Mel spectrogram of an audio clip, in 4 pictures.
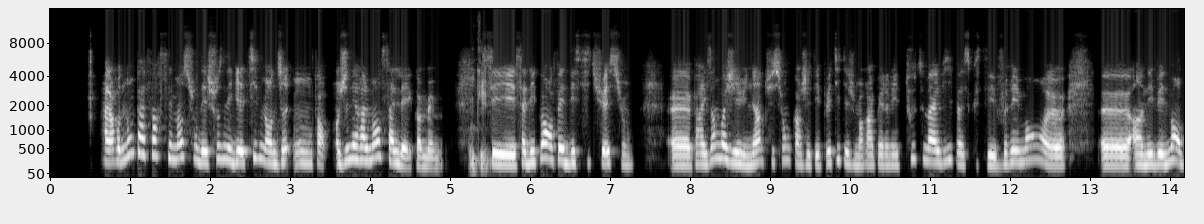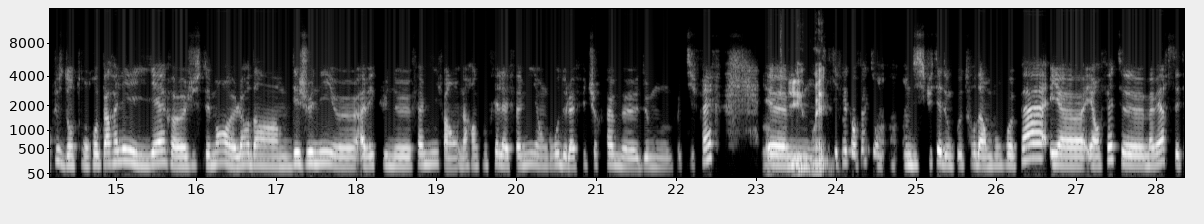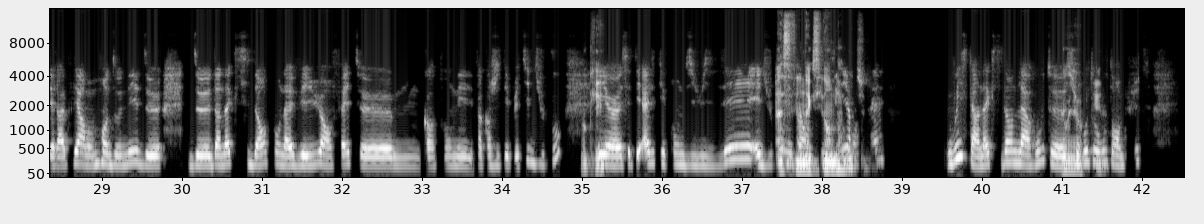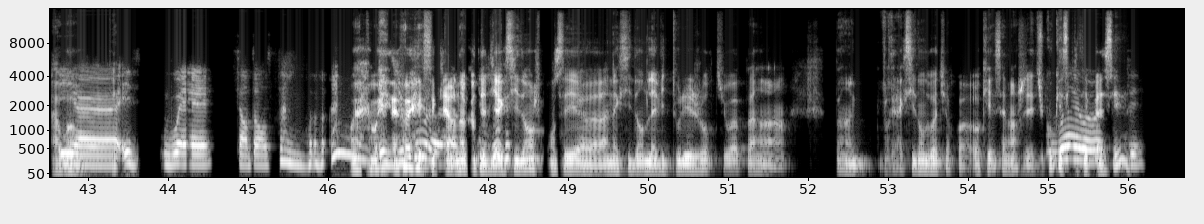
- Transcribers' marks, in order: laughing while speaking: "à un moment donné, de de"; laughing while speaking: "Ouais, ouais, ouais, c'est clair"; chuckle; stressed: "vrai"
- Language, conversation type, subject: French, podcast, Quels sont tes trucs pour mieux écouter ton intuition ?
